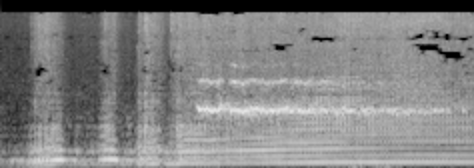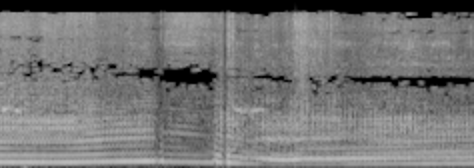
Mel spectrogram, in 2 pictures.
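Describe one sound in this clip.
A car accelerates and drives away, its engine rising in pitch and fading.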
